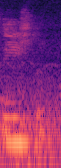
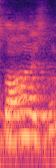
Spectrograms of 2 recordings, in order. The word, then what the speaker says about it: Theismann: me in the office he said Joe have you pronounce your last name I said it's Eastman he said no it's not it's Theismann I said no it's not it's thieves but he said no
